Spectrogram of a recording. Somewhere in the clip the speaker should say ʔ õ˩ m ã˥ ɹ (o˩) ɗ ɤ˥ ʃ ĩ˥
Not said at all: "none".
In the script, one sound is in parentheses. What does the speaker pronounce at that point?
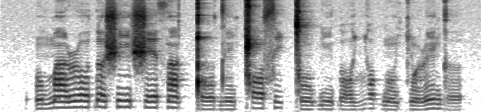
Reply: o˥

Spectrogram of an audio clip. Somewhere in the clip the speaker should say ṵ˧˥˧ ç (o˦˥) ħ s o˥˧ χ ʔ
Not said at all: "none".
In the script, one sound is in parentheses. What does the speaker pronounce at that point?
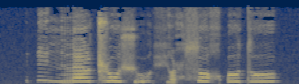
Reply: o˩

